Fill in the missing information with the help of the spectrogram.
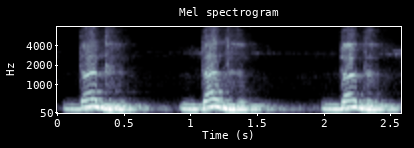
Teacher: पहला अल्प प्राण, दूसरा महाप्राण, पहला डी, दूसरा डी एच, है ना, डी एंड डी एच, तो वो पूरा आना चाहिए दोनों का उच्चारण, दध, दध।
